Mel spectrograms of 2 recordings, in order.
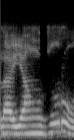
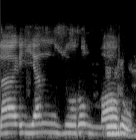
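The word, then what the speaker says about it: لا ينظر الله: Jadi sekali lagi kita bacanya jelas saja, tidak menggunakan langsung tajwid ya, tidak la yanzuru ya, tapi la yanzurullahu.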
